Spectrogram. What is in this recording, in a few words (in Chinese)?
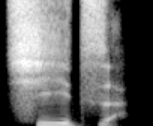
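"旗帜", Chinese; HSK; HSK6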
